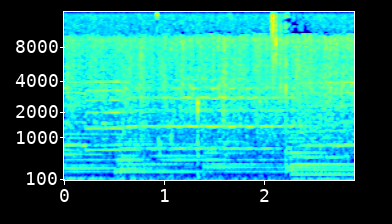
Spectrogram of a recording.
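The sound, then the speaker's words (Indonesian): Steady rain falls continuously, a dense, even hiss of drops on a surface with no pauses, accompanied by a faint low tonal hum running underneath throughout. “Ada juga loh manusia gak suka hujan.”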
